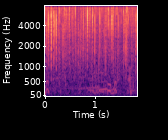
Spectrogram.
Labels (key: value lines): label: biophony, cascading saw
recorder: SoundTrap 600 or HydroMoth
